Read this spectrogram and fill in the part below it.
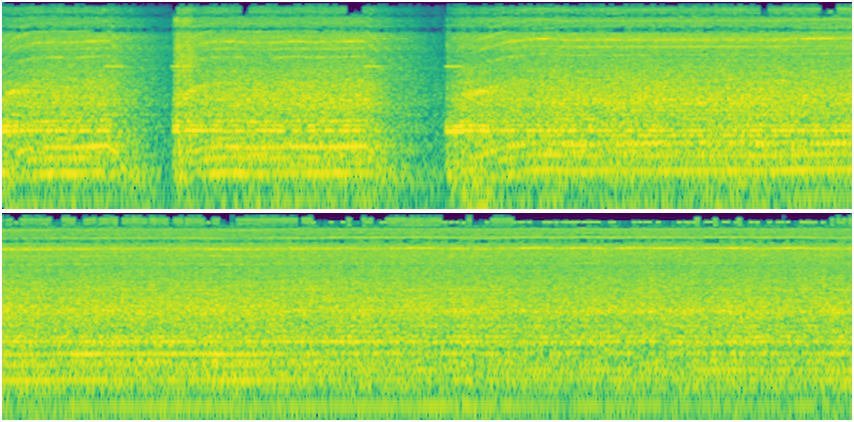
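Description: A blender mixes a green chocolate smoothie with loud continuous motor whirring, cutting out briefly twice near the start before running steadily at full speed.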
